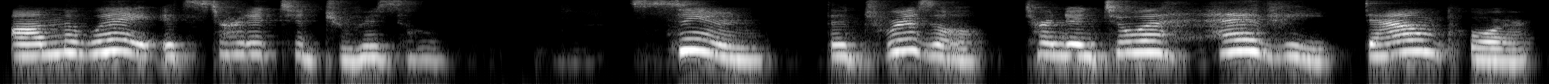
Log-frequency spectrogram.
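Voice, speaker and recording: Higher-voiced woman teaching through a read-aloud. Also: lively intonation, slow, breathy edge. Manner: encouraging, instructive. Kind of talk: storybook reading with guiding questions.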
